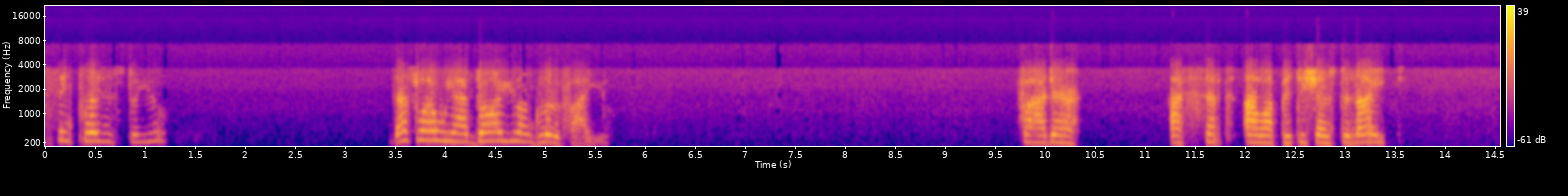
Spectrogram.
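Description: A man speaks in short phrases with long pauses, close to the microphone.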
